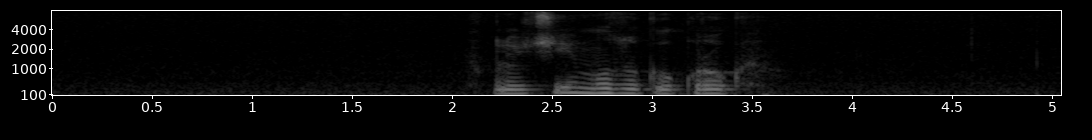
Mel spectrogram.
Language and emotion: Russian, neutral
